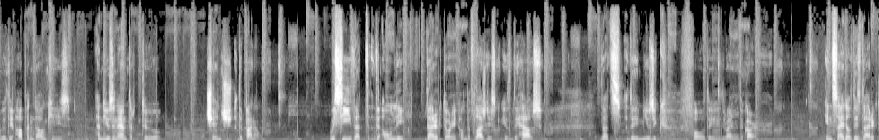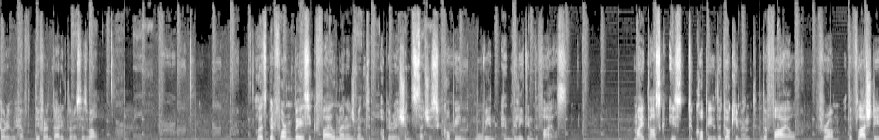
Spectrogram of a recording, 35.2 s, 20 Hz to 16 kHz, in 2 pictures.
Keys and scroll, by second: 0.2 Up, 0.5 Down, 1.2 Up, 5.5 Return, 6.4 Up, 14.3 Return, 17.5 Down, 18.7 Up, 19.6 Return, 29.1 Tab.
